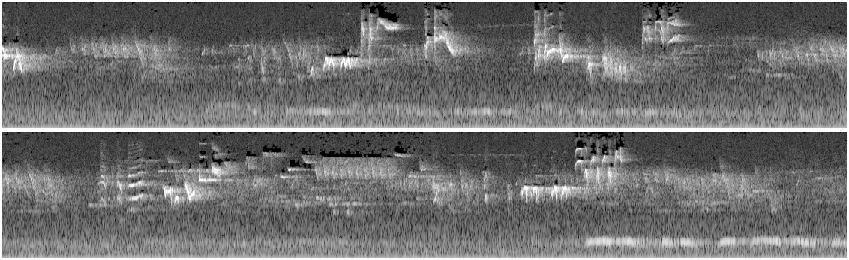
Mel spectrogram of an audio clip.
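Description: Songbirds singing, in separate phrases of quick chirps and sweeping whistles every few seconds, over a faint even background hiss. A faint low wavering tone comes in near the end.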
